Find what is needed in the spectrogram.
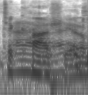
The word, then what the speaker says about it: Tekashi: Tekashi, sorry, I've been mispronouncing it. It's Tekashi.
